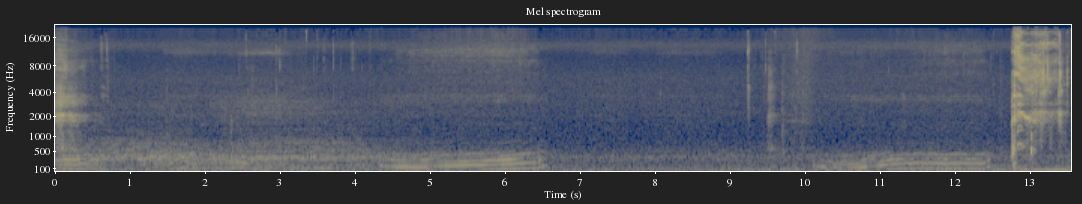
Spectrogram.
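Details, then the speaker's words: Pug snoring while sleeping in his dog bed with face smushed, slow drawn-out rattling breaths rising in pitch, against low room rumble. "You hear that? That's my dog. That's Sherman. He's snoring."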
